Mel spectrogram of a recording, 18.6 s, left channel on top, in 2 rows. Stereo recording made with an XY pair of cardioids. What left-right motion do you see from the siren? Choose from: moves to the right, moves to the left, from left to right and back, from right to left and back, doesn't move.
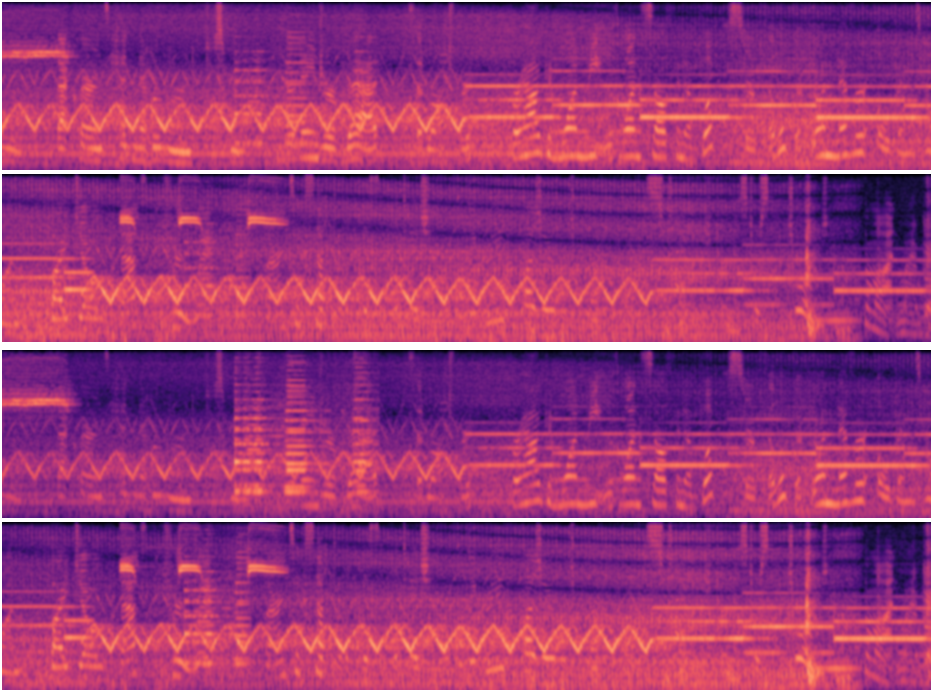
moves to the right.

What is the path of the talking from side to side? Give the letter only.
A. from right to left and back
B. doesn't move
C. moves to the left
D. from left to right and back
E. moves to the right
E.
